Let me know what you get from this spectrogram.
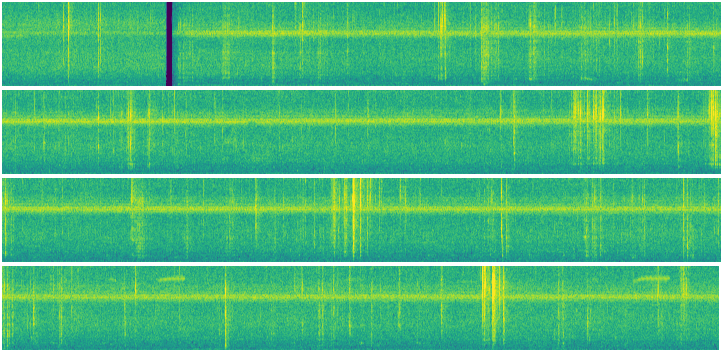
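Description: A person chewing roasted crab, crunching through the shell in irregular sharp cracks, a few of them louder.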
